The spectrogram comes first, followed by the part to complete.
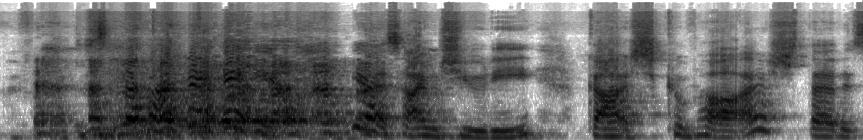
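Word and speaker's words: Gaiashkibos: Yes, I'm Judy Gaish-Kibos. That is spelled G-A-I-A-S-H-K-I-B-O-S, and I'm the Executive Director of the Nebraska Commission on Indian Affairs.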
